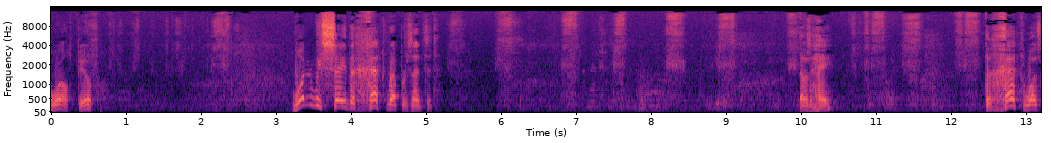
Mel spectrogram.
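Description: A marker squeaks on paper.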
